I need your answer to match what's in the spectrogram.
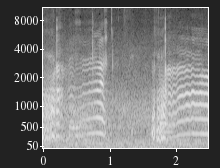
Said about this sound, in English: he lives a building down from me, and he comes to my back door and does this really raspy meow to get me to come out and pet him.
